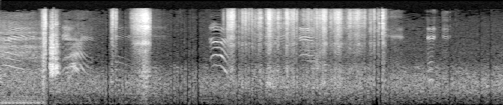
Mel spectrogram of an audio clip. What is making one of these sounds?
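A pencil scratches on paper.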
